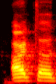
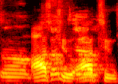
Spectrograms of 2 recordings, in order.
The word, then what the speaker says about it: Atu: Arto Tuoko. Yeah. Now I'm gonna say this. Atu. Sorry, it's Atu.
